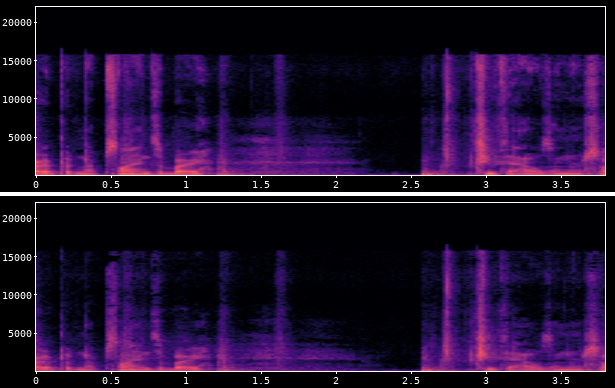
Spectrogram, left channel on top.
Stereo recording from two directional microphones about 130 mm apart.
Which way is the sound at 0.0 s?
55° left (ahead or behind).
